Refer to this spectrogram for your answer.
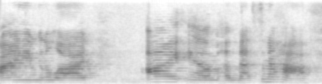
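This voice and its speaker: A woman at a fairly high pitch and moderate pace, with fairly even intonation, noticeable background noise and audible room echo. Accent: American. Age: 20s. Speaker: vlogger. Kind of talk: personal vlog.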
